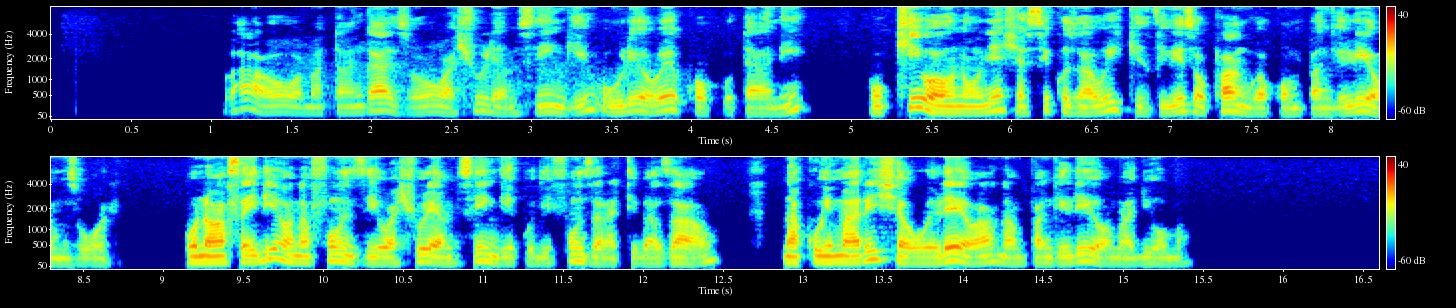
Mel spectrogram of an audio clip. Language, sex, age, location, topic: Swahili, male, 25-35, Dar es Salaam, education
